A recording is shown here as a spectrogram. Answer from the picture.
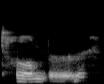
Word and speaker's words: timbre: bit of time on this is known as tomber yes that's pronounced Humber and this is the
